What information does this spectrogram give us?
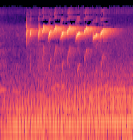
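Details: Kolibri wulung sunbird, presented as a master and lure recording for training birds, gives a high, thin, rapid run of squeaky chirping notes. The notes step slightly downward over about two seconds, with a low background hum.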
